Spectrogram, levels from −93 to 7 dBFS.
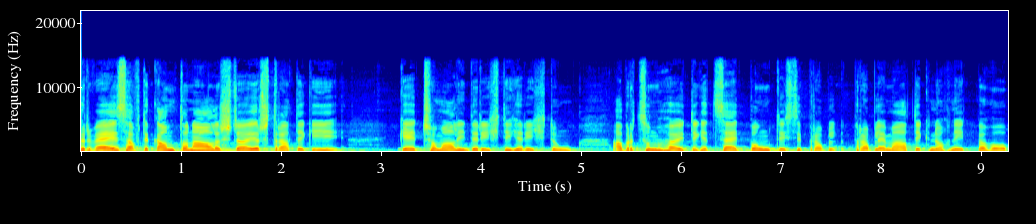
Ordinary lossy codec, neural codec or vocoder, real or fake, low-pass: none; none; real; 14.4 kHz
